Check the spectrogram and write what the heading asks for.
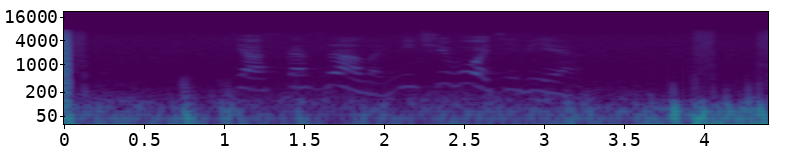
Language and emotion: Russian, angry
